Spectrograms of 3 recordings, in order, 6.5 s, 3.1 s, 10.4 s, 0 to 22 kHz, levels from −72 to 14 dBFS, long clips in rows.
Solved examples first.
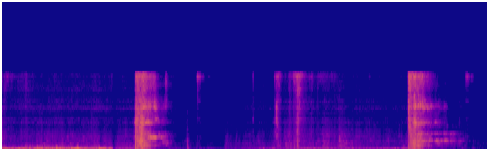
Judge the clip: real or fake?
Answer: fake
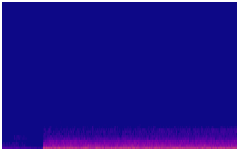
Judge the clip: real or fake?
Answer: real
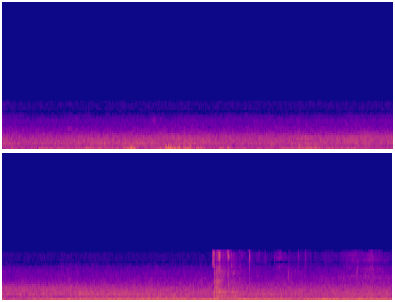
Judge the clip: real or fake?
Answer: real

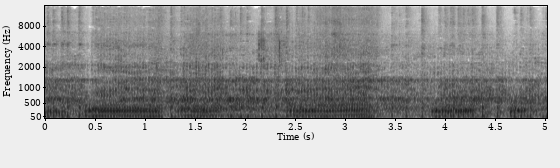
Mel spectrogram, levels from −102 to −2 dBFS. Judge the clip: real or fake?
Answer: real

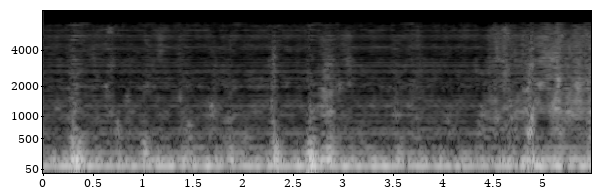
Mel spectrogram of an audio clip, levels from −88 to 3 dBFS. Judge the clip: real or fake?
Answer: fake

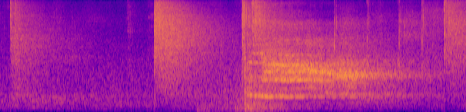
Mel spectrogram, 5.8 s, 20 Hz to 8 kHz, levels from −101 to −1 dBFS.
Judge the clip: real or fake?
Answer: real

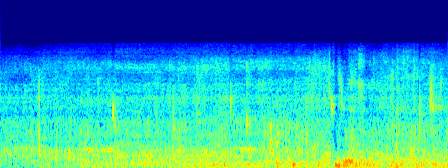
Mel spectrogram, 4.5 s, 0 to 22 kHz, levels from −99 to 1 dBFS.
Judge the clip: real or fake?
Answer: fake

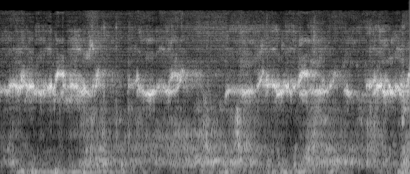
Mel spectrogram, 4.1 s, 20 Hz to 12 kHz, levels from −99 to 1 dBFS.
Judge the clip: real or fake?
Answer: fake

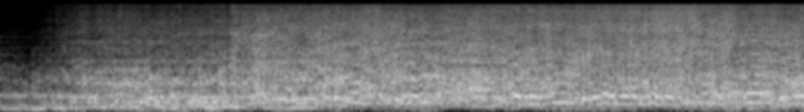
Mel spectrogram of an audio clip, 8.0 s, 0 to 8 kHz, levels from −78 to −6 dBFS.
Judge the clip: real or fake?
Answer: fake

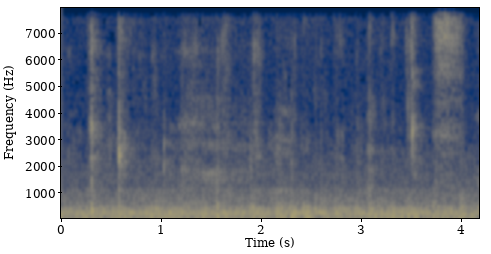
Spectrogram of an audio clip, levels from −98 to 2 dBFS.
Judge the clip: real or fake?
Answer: real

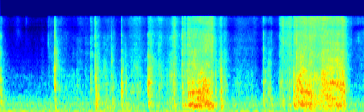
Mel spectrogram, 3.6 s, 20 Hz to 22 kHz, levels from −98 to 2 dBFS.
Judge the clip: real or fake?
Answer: fake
